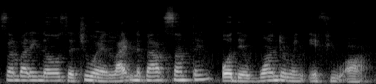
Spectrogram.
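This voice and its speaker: A hoarse woman giving a casual tarot reading, chatting to her viewers and often stopping to clear her throat. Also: fairly low pitch, fast talker, dark tone. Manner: chatty, addresses listeners as y'all, stops to clear her throat. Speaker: tarot reader.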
